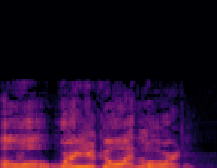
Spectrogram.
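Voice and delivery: quick, high, doubtful, skeptical tone. Speaker showing how not to read Thomas's question, in a doubting Thomas tone. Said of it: "Don't just read it like the doubting Thomas".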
